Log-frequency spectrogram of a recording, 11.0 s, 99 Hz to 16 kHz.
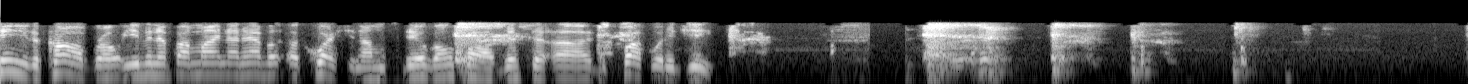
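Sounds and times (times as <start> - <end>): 
speech: 0.0 - 5.6, 6.9 - 9.5
person coughing: 3.4 - 4.8, 5.5 - 9.5.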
